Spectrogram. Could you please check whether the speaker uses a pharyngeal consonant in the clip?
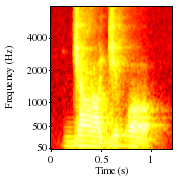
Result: yes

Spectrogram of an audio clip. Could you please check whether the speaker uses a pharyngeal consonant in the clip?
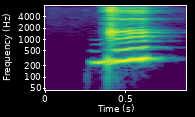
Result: no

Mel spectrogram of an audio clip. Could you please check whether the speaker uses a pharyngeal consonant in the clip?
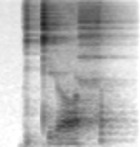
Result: yes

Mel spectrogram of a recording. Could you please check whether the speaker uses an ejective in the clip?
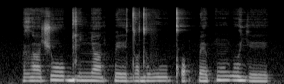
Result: yes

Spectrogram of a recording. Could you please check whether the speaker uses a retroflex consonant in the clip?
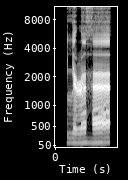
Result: yes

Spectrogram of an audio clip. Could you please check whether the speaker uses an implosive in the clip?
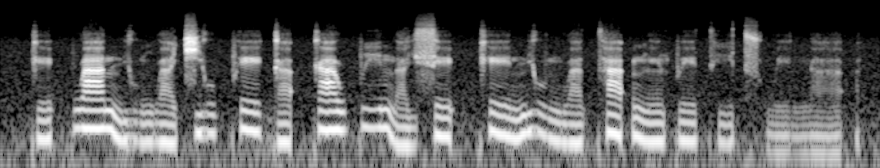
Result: no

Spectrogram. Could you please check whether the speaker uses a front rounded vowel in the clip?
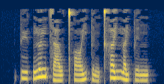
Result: yes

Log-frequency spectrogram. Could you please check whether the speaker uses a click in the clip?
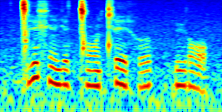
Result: yes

